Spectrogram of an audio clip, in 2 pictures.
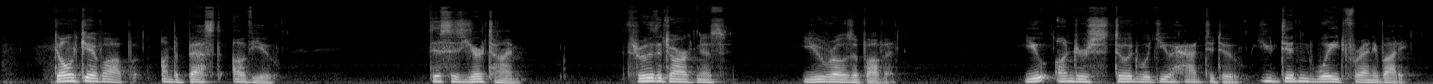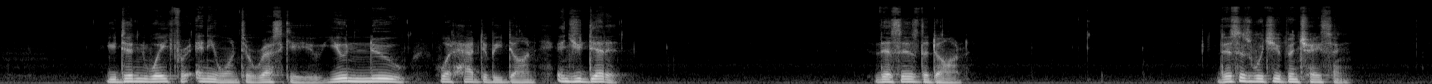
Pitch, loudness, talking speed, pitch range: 110 Hz, -20 LUFS, 125 wpm, 95-125 Hz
